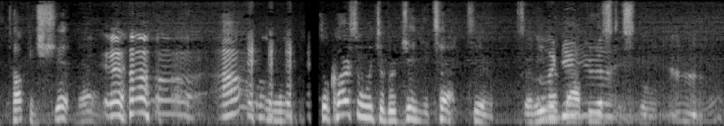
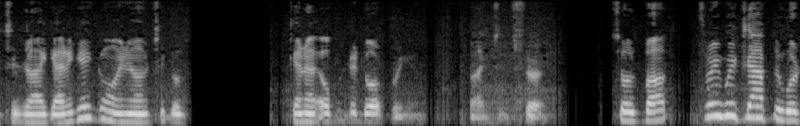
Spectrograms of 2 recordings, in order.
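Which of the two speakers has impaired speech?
The second: cerebral palsy; cerebral palsy, lifelong wheelchair use.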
